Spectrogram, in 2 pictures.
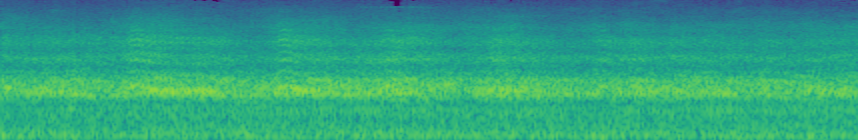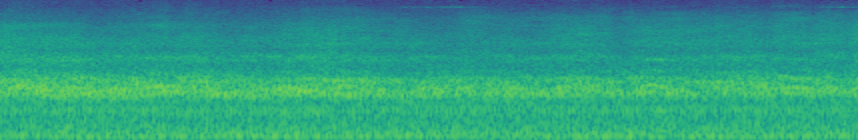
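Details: Crows gathered at cold twilight in Kansas City's Westport, cawing noisily; a few distinct hoarse caws near the start rise over a constant chorus of overlapping calls that softens slightly toward the end.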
